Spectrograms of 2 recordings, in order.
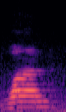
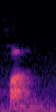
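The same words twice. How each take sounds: First: It starts with a plain W sound. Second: It starts with a breathy HW sound. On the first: The speaker calls it wrong. "so not Juan" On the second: The speaker calls it right. "but Juan"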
